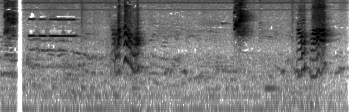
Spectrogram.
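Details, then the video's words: Javan myna imitating human speech: three harsh, rasping, word-like bursts spaced a couple of seconds apart, over a steady low hum with a faint thin whistle early on. "burung jalak kebo pandai menirukan suara manusia"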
